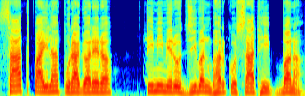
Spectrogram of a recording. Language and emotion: Nepali, neutral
